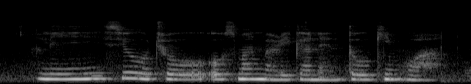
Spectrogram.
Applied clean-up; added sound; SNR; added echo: none; none; none; none.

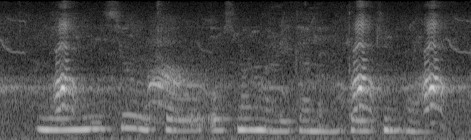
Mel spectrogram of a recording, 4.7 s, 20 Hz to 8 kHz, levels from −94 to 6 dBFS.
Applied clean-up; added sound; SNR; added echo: none; Crow; -2 dB; none.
